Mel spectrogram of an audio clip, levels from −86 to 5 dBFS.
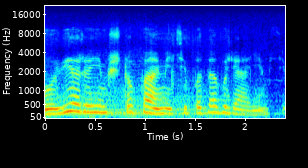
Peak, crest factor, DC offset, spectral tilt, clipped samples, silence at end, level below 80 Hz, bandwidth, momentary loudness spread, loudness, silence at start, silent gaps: -4 dBFS; 16 dB; under 0.1%; -6 dB/octave; under 0.1%; 0 s; -52 dBFS; 16 kHz; 8 LU; -22 LUFS; 0 s; none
